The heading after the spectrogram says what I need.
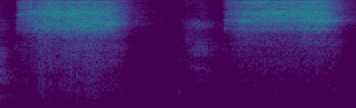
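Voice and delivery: "X" as an unvoiced shh sound; shushing X. Shown as a demonstration. Teacher showing children the X sound. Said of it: "O X tem um sonzinho assim".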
